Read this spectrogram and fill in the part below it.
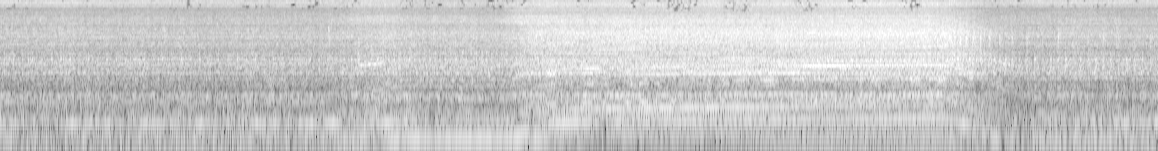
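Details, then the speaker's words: Project boat, starboard engine at its first start-up on a water hose: rough idle with a regular knock at about four per second that steadies as the revs settle; owner suspects a rod knock, possibly a lifter, not confirmed. "That don't sound good. All right, let's try the other one. Might have a rod knock in this one. Starboard engine, this one here, sounds like it has a rod knock."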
